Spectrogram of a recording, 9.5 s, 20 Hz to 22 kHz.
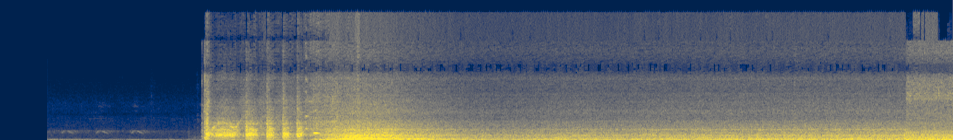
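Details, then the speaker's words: Ford F150 just after a water pump replacement and coolant refill of about 2.5–3 gallons: starter cranks briefly, then the engine catches cleanly into a steady, even idle with no knocks or misses; no leaks seen. "All right, so she's running. Doesn't look like there's any leaks anywhere. Everything looks really good."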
